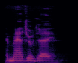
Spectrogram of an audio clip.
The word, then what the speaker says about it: Imago Dei: So we're talking about the, the imagio Dei. If I said that right, is that how you say it? Imago Dei.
